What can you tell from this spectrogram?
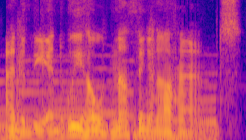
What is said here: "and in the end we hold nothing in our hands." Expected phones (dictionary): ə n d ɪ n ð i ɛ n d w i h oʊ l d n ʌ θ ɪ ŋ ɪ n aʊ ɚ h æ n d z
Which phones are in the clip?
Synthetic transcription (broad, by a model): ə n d ɪ n ð i ɛ n d w i h oʊ l d n ʌ θ ɪ ŋ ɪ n aʊ ɚ h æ n d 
